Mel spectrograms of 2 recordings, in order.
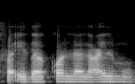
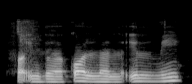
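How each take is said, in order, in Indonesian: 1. Kata 'ilm' berakhir dengan vokal u. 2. Kata 'ilm' berakhir dengan vokal i. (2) "Kenapa majrur?"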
